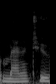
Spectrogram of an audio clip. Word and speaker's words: Manitou: I think it's Manitou. Could be Manitou, but I'm going to say it rhymes with caribou, so Manitou Road, southeast.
